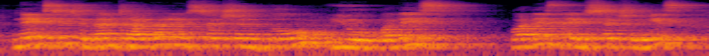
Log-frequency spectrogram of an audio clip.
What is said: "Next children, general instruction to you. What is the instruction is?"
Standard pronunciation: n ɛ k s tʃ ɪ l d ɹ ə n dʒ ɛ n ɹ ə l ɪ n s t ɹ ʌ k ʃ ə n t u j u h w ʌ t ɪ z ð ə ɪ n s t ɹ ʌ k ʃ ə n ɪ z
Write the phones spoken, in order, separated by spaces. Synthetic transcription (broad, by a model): n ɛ k s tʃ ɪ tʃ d ə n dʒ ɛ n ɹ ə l ɪ n s t ɹ ʌ k ʃ ə n t u j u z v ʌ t ɪ z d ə ɪ n s t ɹ ʌ k ʃ ə n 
